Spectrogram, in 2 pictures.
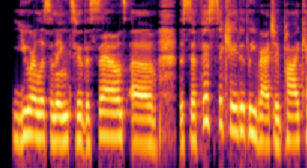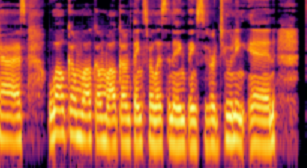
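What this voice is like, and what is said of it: Raspy, hoarse voice. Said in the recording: “my raspy voice right now ... If you hear me cough, I have asthma”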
